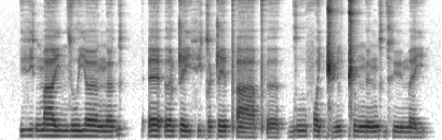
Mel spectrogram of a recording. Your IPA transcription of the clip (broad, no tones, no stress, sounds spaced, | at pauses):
vʲ œ ɡ m aː j n z u j œː ŋ œ ɡ | ʔ ɛː ʔ əː l ʈ e j fʲ ø ɡ œ ʈ e pʼ aː pʼ ə | ɡ uː f ɔ j ɡ͡ǁ y l ǁ u ŋ ø ŋ ɡ œ ɡ x yː m ɛ j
